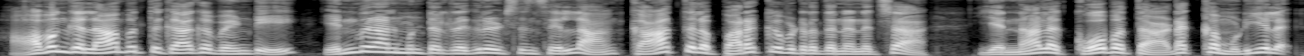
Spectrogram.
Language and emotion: Tamil, angry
